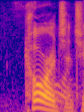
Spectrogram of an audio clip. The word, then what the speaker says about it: coregents: Corrigence? Am I pronouncing that right? C-O-R-E-G-E-N-T-S. Hear that? Corrigence.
